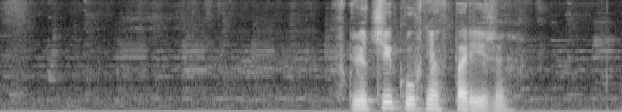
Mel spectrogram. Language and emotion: Russian, neutral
